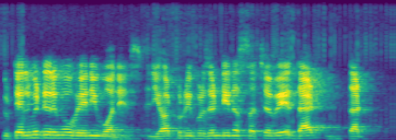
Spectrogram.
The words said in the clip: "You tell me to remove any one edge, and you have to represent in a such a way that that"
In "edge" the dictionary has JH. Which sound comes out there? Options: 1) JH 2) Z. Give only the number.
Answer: 2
